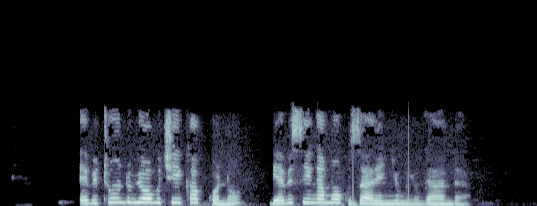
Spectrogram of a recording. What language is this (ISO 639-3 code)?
lug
